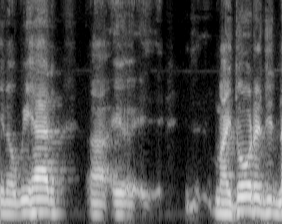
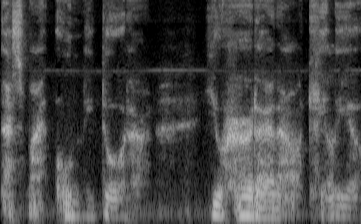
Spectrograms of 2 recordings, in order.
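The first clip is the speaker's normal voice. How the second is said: very hushed, threatening whisper, close and intimate; 4 semitones lower, 15 dB quieter than usual. Retelling a quiet threat to a daughter's new boyfriend: imitating his own whisper. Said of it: "And I whisper in his ear".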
